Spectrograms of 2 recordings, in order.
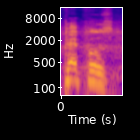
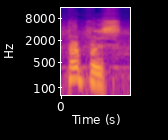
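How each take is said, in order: First: The first syllable is said with a 'pe' sound. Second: The first syllable is said with a 'pur' sound. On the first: The speaker calls it wrong. "It's not purpose, ... It's not pe pe purpose" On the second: The speaker calls it right. "it's purpose"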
